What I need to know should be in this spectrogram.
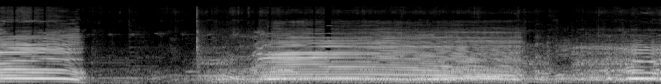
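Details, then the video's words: Sacrificial cattle raging: a moo ends near the start, then after a pause comes a long sustained bellow of about two and a half seconds that slowly falls in pitch. A further moo begins at the end. "Sapi Moo"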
